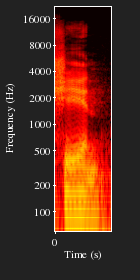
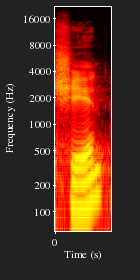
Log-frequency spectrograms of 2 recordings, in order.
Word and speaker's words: Shein: It's actually Shein. I said Shein because everyone calls it Shein, but it's actually Shein.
